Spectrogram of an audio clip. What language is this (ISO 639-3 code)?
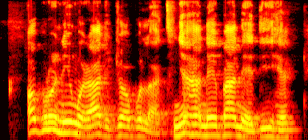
ibo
